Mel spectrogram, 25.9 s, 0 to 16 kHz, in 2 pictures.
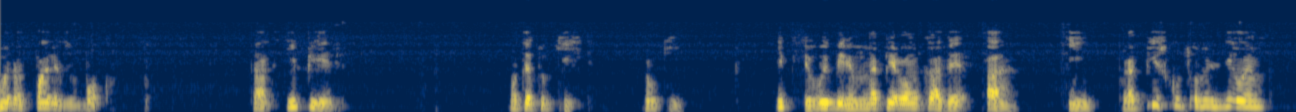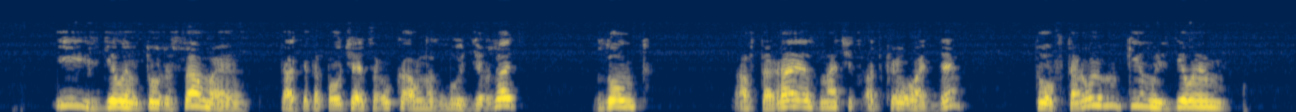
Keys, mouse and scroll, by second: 3.5 shift+middle click, 9.9 a, 10.6 i, 12.0 shift+middle click, 13.3 shift+middle click, 14.4-15.5 drag, 24.6 middle click.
